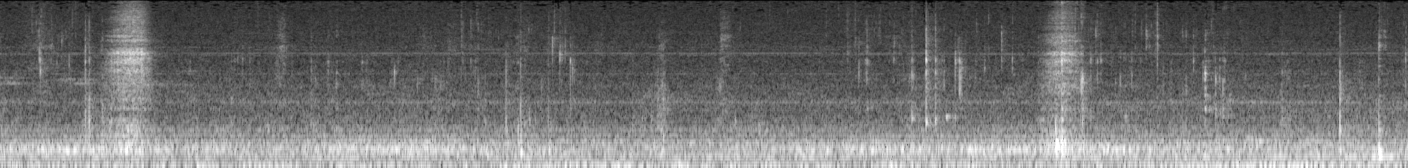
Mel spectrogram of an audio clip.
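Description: A man chewing with his mouth closed while his fingers squish and mix wet rice and dal on a steel plate, with a few short clicks, the clearest about a second in and about seven seconds in.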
